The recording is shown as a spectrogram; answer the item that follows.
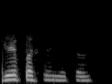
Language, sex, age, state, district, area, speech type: Maithili, female, 60+, Bihar, Araria, rural, conversation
